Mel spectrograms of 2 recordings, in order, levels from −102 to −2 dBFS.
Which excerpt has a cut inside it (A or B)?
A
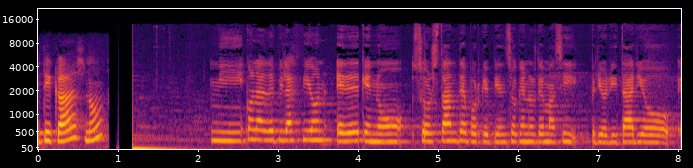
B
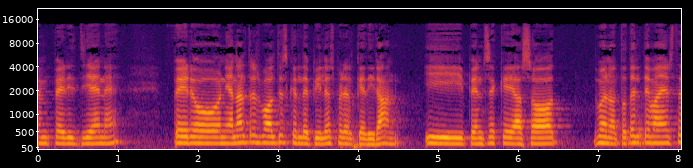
A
